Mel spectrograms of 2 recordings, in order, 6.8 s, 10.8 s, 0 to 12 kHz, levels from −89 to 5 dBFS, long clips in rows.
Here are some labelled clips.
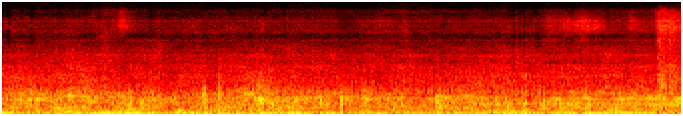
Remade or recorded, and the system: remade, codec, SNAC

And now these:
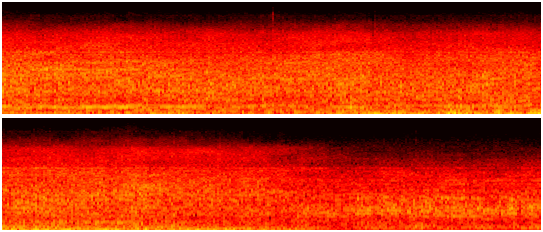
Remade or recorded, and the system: remade, codec, SNAC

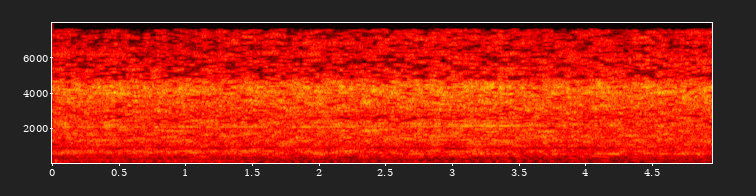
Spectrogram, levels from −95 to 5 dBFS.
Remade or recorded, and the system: recorded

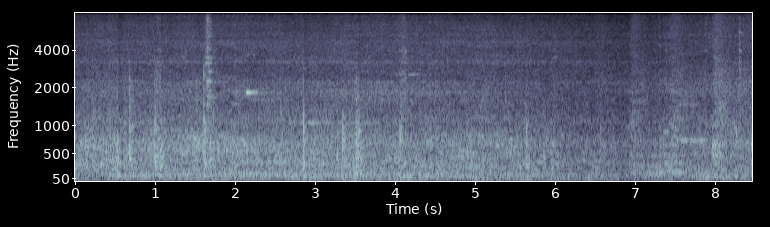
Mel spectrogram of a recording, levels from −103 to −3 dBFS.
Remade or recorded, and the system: recorded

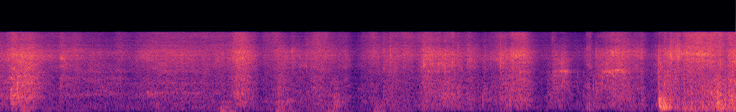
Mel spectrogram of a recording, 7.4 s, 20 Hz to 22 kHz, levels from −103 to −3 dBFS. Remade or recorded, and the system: remade, autoencoder, DAC-VAE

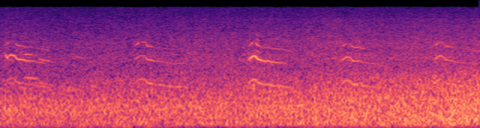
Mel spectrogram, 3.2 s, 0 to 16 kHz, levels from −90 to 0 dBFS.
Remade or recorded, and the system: recorded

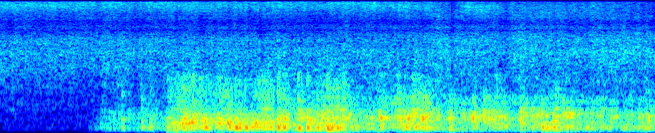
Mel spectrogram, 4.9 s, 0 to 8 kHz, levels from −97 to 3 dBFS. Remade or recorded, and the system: recorded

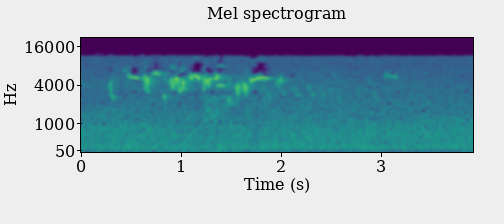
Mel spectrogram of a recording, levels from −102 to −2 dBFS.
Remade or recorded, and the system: remade, vocoder, BigVGAN v2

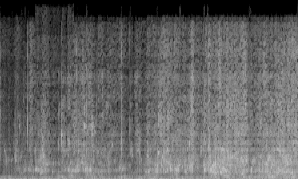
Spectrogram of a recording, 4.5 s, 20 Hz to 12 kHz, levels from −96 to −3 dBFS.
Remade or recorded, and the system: remade, codec, HILCodec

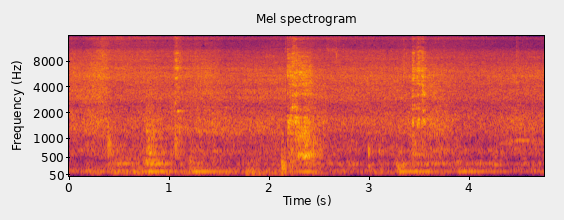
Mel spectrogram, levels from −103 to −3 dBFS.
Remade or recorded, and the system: recorded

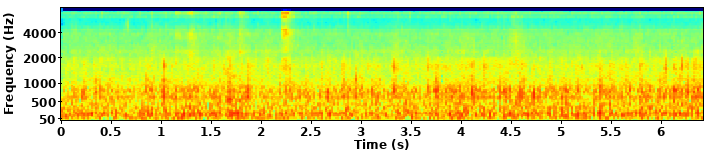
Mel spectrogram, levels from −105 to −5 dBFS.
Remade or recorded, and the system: remade, vocoder, Vocos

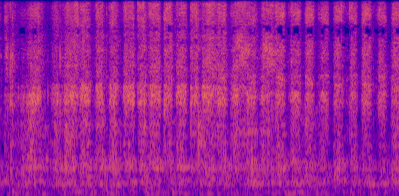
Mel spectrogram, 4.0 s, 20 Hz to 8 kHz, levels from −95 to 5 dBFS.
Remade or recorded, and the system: remade, vocoder, BigVGAN v2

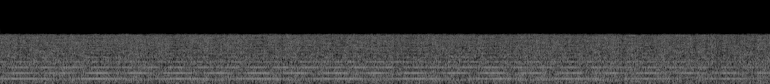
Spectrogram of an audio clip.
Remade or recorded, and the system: remade, autoencoder, DAC-VAE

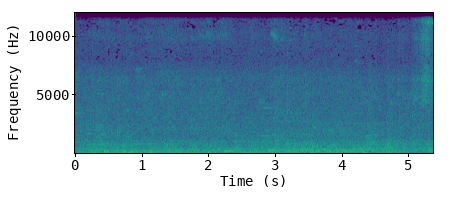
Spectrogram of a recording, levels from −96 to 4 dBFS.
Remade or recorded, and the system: recorded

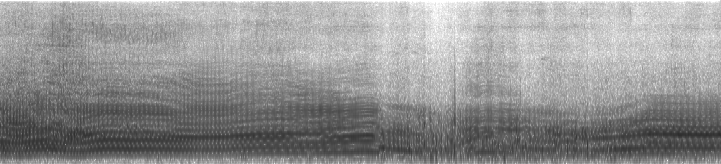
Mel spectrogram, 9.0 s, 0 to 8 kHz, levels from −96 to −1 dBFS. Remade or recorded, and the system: recorded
